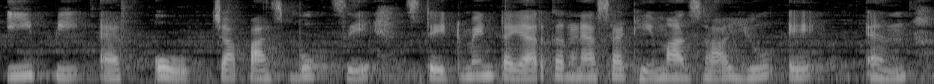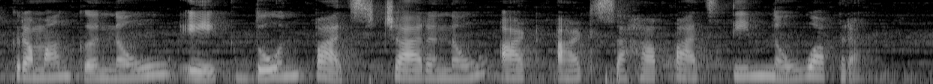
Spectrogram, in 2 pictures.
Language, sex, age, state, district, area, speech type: Marathi, female, 18-30, Maharashtra, Sindhudurg, rural, read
